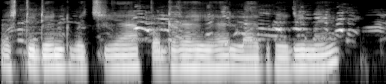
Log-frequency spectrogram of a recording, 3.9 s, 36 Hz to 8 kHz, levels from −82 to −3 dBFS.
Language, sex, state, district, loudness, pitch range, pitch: Hindi, male, Bihar, Muzaffarpur, -14 LUFS, 105-115 Hz, 110 Hz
